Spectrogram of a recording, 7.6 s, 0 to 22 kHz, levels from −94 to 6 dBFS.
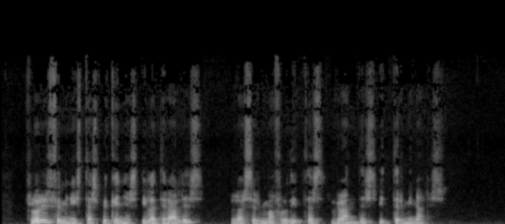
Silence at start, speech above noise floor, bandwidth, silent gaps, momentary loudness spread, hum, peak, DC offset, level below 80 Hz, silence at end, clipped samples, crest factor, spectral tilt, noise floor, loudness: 0.4 s; 42 dB; 16.5 kHz; none; 11 LU; none; -6 dBFS; under 0.1%; -62 dBFS; 0.95 s; under 0.1%; 22 dB; -6.5 dB/octave; -69 dBFS; -28 LUFS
